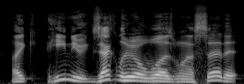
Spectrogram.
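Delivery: usual speaking voice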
